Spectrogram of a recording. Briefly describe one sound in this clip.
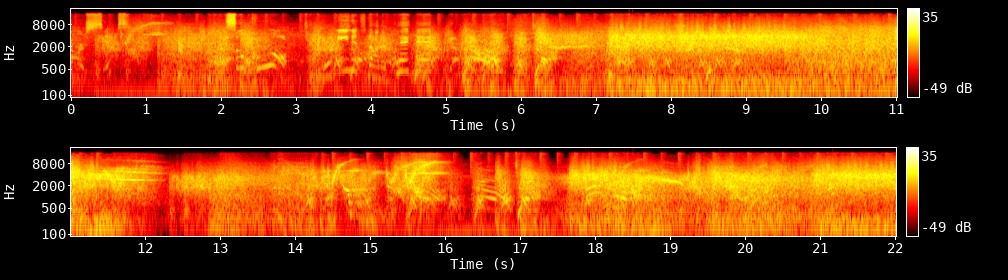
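Punches and kicks land with sharp thuds in a fast fight.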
